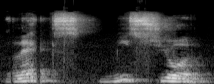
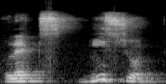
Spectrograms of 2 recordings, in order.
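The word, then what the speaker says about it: Lex mitior: Quando houver a chamada Lex missor com P se escreve mitior mas você vai pronunciar Lex missor que que significa Lex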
